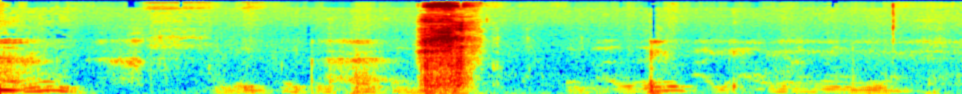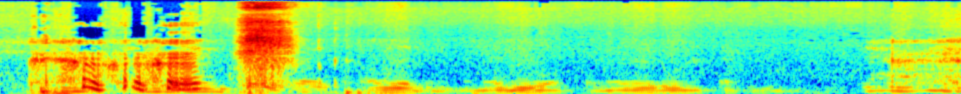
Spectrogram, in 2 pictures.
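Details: Two forceful sneezes with a gasping catch of breath, broken up by quiet speech, from someone who is sick and itchy and can't stop sneezing.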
